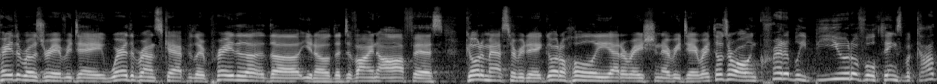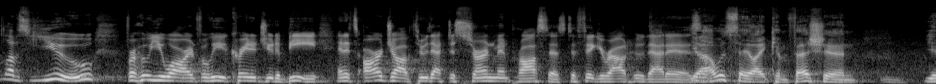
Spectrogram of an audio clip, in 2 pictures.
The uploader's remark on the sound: LIVE From SEEK 23. Recorded in front of a live audience.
